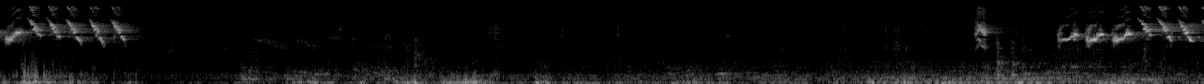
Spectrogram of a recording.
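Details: Young double-collared seedeater, six months old and beginning to sing, gives a quick high twittering burst at the start and a longer run of sharp, repeated notes near the end. Quieter low rumbles and knocks fill the gap between them.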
